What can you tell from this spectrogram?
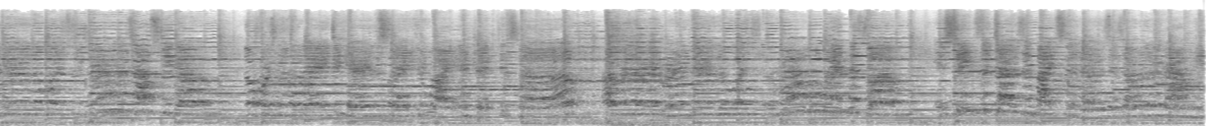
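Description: Children's choir singing a Christmas song together, with instrumental accompaniment beneath the voices.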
